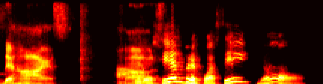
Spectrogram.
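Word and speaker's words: Den Haag: ¿Y saben cómo se dice en holandés? De Haas.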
